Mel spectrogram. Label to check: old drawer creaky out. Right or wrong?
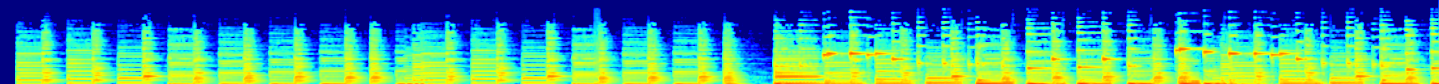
Wrong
